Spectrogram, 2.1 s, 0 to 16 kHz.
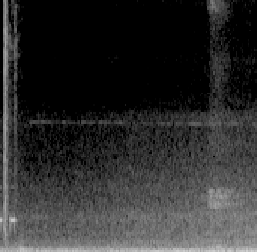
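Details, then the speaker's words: Honda CR-V Gen 2 after replacing the faulty starter/fuel pump relay under the car: single sharp starter click, engine catches at once and settles into steady low idle; one-click normal start. "Boom! Nag-on start. One click."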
